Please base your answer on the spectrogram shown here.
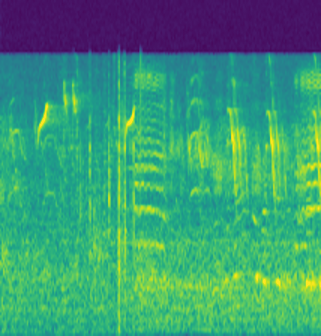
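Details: Flock of Brahminy starlings, also called black-headed mynas, giving overlapping calls: high upslurred whistles mixed with harsh, buzzy, rasping notes, irregularly spaced. Several birds call at once.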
